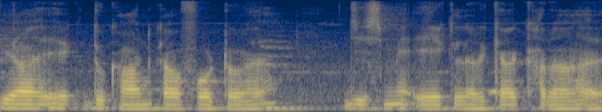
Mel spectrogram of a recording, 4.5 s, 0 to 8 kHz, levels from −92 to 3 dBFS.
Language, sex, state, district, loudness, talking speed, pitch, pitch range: Hindi, male, Bihar, West Champaran, -20 LUFS, 145 wpm, 105 Hz, 105-110 Hz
